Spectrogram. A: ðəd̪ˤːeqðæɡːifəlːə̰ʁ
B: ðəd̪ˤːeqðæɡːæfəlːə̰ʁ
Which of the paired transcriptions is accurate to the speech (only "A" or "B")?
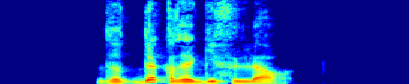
A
